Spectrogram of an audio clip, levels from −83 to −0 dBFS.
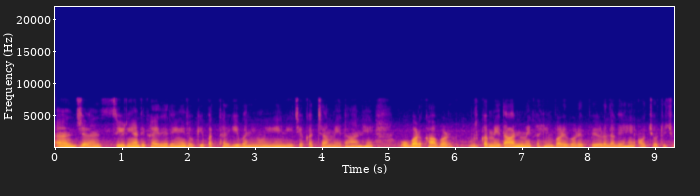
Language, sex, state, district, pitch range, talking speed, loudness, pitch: Hindi, female, Uttar Pradesh, Jyotiba Phule Nagar, 170-185 Hz, 160 wpm, -20 LUFS, 175 Hz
